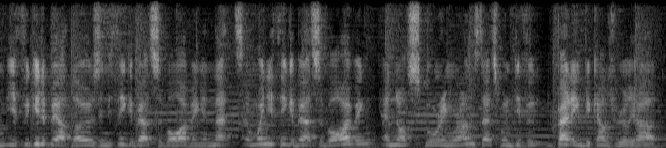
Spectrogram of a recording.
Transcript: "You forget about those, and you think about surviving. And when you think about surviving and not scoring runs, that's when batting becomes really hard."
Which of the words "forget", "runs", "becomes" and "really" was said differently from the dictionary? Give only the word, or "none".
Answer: none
